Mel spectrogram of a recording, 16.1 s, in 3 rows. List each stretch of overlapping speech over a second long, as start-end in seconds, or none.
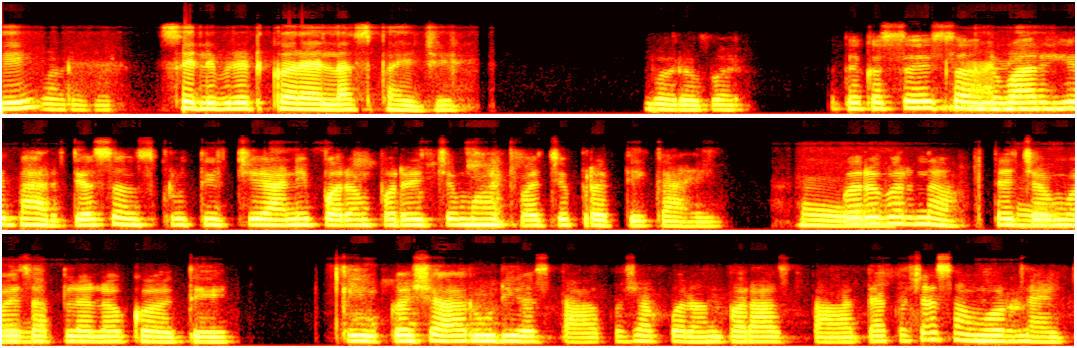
none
